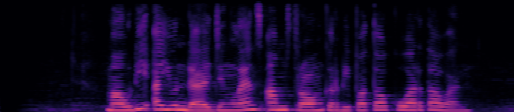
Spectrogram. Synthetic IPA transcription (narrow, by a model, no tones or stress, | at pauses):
maudiʔajundad͡ʒɨŋlɛnsamst̪ɾɔŋkɨrdipɔt̪ɔkuwart̪awan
